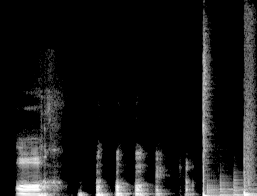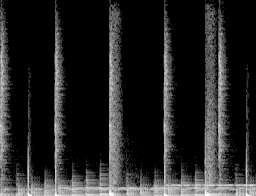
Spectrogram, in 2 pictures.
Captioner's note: laughs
